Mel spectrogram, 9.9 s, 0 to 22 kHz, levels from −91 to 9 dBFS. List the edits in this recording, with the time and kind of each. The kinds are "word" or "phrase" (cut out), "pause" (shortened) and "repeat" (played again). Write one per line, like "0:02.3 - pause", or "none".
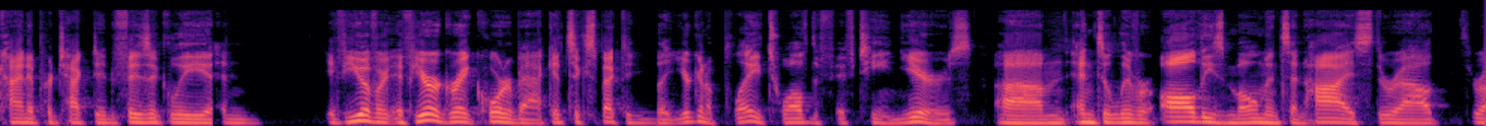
0:01.4 - word
0:04.4 - word
0:06.6 - pause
